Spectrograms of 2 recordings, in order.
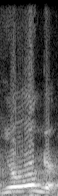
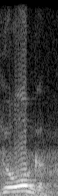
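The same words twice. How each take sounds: First: The word ends on the consonant g. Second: The word ends on the consonant g.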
